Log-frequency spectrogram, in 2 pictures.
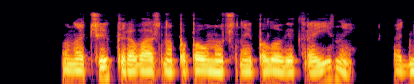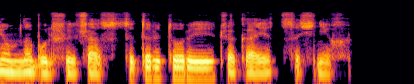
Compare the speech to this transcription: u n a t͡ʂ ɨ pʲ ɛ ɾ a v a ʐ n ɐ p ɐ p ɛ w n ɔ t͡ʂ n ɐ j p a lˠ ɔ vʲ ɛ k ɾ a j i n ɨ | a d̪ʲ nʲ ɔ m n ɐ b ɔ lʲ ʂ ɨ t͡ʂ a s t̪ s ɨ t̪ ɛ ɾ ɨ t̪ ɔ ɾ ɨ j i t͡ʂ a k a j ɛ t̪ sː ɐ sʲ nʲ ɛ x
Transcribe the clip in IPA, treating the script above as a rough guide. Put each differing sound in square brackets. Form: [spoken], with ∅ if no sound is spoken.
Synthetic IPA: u n a t͡ʂ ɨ pʲ ɛ ɾ a v a ʐ n ɐ p ɐ p [a] w n ɔ t͡ʂ n ɐ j p a lˠ ɔ vʲ ɛ k ɾ a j i n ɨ | a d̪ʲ nʲ ɔ m n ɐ b ɔ lʲ ʂ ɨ t͡ʂ a s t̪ s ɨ t̪ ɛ ɾ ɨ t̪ ɔ ɾ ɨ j i t͡ʂ a k a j ɛ t̪ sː ɐ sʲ nʲ ɛ x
